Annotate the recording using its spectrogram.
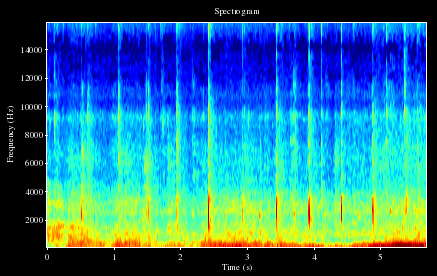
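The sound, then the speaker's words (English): Steady rain hisses throughout, with scattered sharp drips and taps landing at irregular intervals and a low rumble swelling near the end. “I don't know if you can pick on that with the rain in the background also.”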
